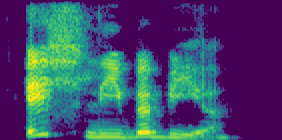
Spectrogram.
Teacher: I-E will be pronounced like a long, slow E, like for example in cheese. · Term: Another German diphthong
